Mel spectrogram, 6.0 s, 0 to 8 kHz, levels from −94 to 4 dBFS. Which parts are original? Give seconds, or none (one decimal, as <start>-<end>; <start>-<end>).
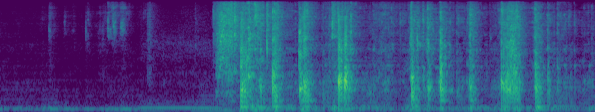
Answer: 1.4-2.4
